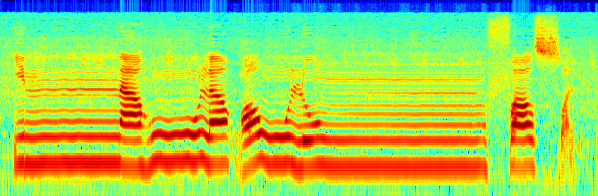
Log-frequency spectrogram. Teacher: Shad dan lam kan disukunkan ya. Shad dibaca sebagaimana mestinya, ada desisan, ada angin keluar, dan lam juga tetap harus dibaca. · Sehingga ini jangan lupa, ketika membunyikan tanwin, maka kita sudah siap-siap ke fa. Fa dari mana? Bibir bawah bagian dalam ketemu gigi atas. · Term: ikhfa ausat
